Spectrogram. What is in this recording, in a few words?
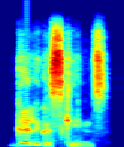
"Galligaskins", Indian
